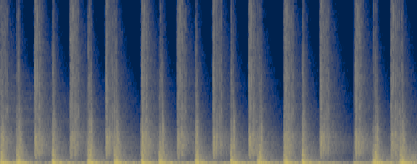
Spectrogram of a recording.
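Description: Show-opening theme music driven by a fast run of percussive drum hits, about four a second, over a deep bass.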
